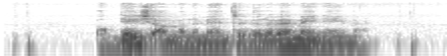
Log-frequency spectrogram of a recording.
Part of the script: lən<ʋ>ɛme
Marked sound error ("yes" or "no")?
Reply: no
